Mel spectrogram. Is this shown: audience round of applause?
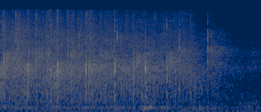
yes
